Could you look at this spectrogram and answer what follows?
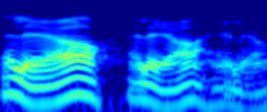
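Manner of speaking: exaggerated English accent. Showing how his attempts at his wife's accent come out, parody English accent. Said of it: "it sounds like a parody".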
